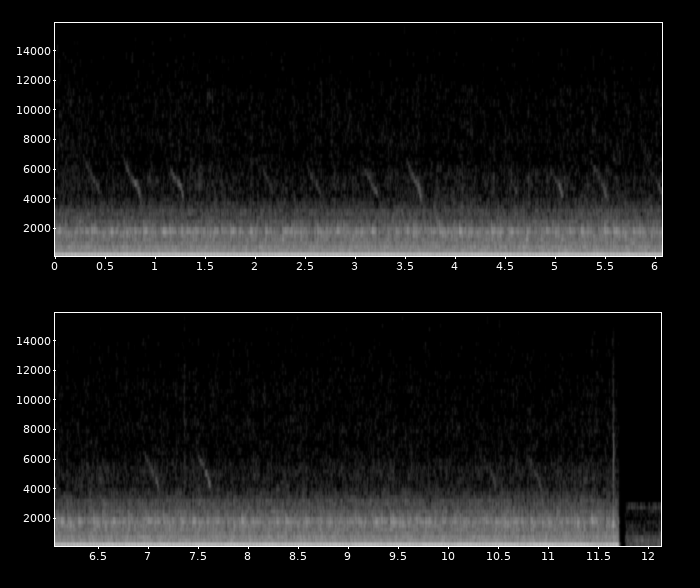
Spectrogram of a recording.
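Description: A vehicle engine idling steadily, with faint short high chirps repeating about once a second above it. The engine cuts off suddenly near the end.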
